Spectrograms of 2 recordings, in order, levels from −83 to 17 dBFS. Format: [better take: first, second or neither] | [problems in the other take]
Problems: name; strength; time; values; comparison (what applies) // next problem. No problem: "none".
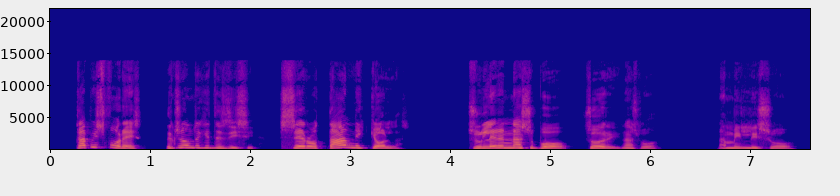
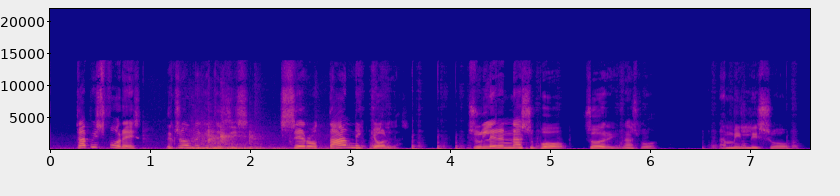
first | household noises; loud; throughout; 7 dB below the speech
